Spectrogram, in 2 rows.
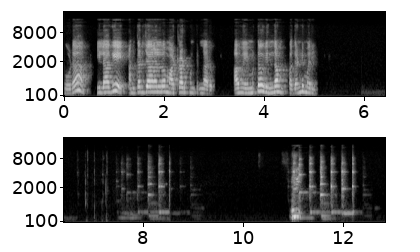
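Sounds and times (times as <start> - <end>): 
speech: 0.1 - 5.1
mobile phone ringing with a melodic ringtone: 7.5 - 9.2, 11.0 - 12.8.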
